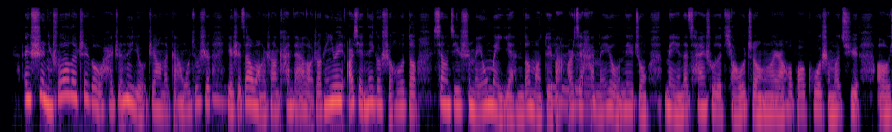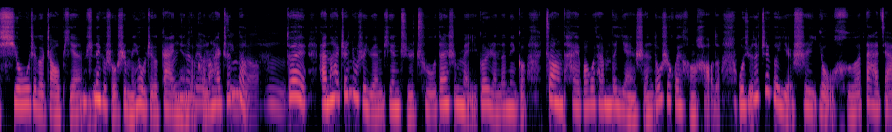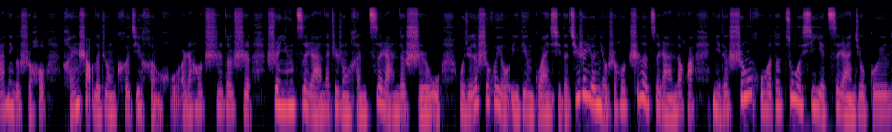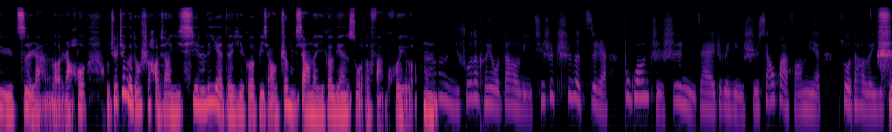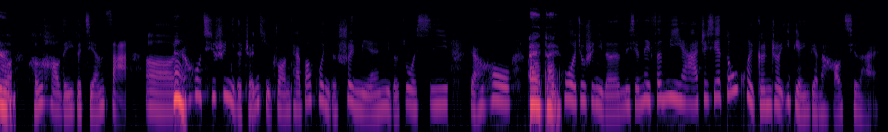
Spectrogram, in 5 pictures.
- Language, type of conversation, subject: Chinese, podcast, 简单的饮食和自然生活之间有什么联系？
- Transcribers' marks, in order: none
